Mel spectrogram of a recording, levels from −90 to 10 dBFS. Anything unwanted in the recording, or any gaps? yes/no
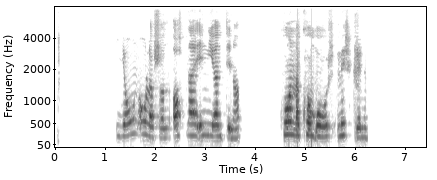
no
